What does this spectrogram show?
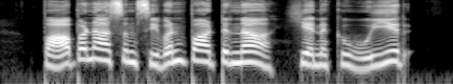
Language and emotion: Tamil, happy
